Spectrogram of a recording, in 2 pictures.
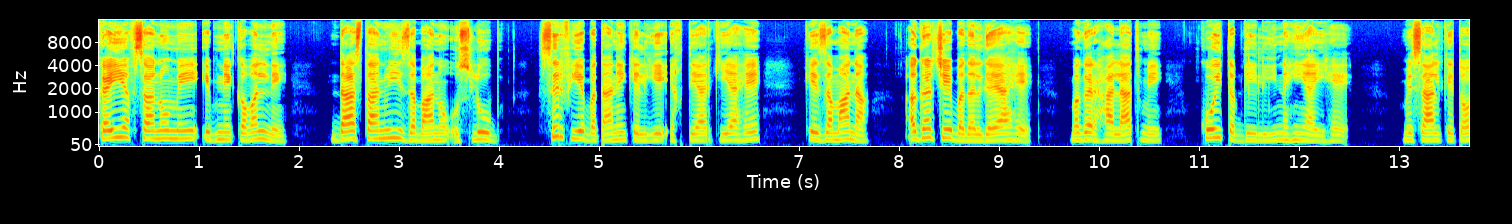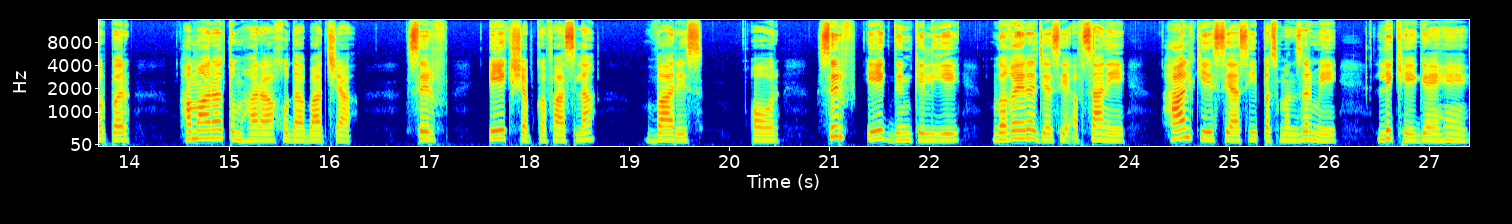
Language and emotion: Urdu, neutral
